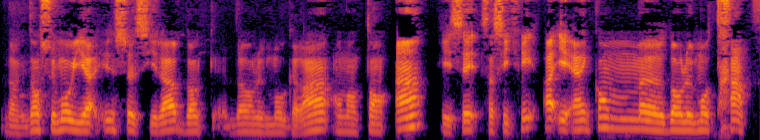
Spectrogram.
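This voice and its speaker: A man teaching a French phonics lesson, repeating words slowly and spelling out letters. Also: medium pitch, darkish tone. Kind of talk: slow, drawn-out phonics lesson.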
